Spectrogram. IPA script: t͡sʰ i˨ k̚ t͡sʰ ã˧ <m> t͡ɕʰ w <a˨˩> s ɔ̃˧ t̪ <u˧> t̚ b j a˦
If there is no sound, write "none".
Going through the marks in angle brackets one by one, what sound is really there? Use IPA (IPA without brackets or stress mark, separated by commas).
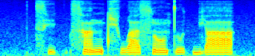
n, a˨˩, u˨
